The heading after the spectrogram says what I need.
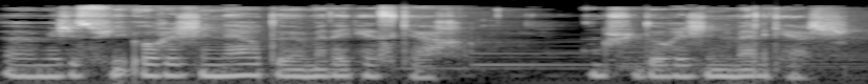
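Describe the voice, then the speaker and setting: A woman from France giving personal testimony as an interview guest, speaking reflectively with hesitant pauses. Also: medium pitch, completely flat delivery, gravelly, dark tone, faint music behind.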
